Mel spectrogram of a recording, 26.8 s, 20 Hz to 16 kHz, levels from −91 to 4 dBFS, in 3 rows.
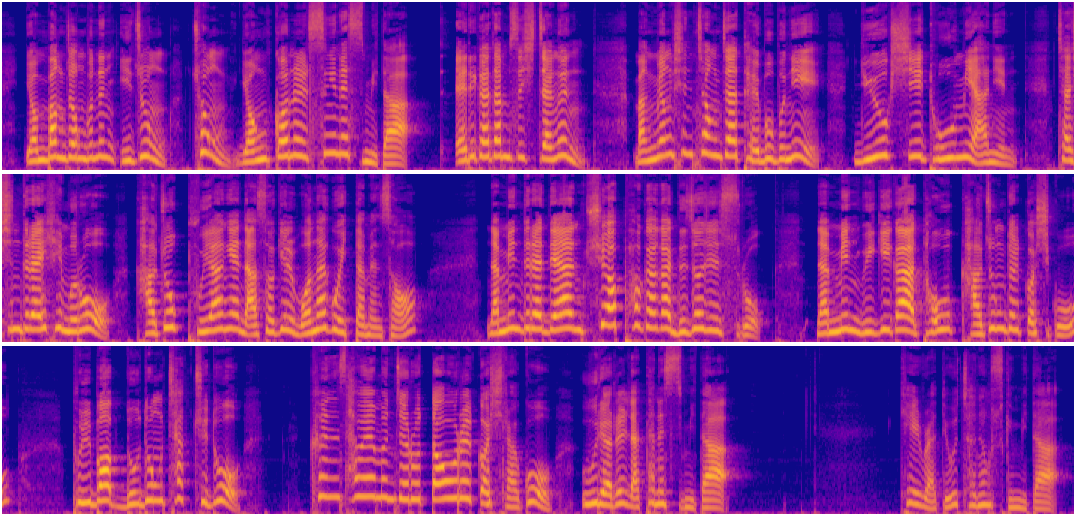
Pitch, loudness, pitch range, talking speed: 290 Hz, -17 LUFS, 230-330 Hz, 295 characters per minute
